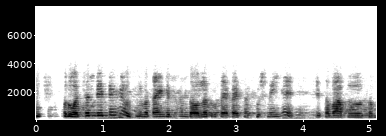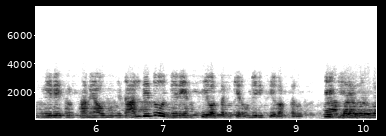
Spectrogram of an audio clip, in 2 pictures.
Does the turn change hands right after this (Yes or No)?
Yes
